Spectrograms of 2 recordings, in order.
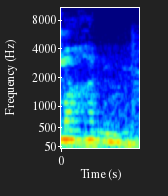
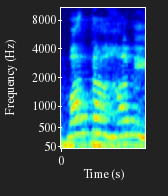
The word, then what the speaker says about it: Matahani: École Danse de Mahani. Did I get that right? Matahani. Yeah, Okay, you gotta sorry. pronounce the T.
